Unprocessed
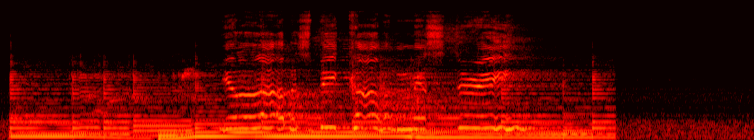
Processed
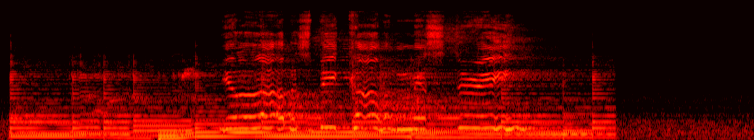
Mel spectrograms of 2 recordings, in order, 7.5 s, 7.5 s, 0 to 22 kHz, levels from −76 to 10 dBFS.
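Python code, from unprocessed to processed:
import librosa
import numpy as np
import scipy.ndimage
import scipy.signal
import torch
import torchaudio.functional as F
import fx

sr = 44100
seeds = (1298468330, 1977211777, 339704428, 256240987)

y = fx.graphic_eq_15(x, sr, hz=(100, 400, 1600), db=(-11, -5, -10))
y = F.gain(torch.from_numpy(y), 2.0).numpy()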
